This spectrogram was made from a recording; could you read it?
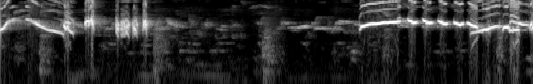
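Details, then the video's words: Song of an orange-headed thrush, played to stir silent birds into song. A loud falling whistle and sharp notes open, then a near-quiet gap, then a fast, loud torrent of varied whistles and chatters. "Terapi Anis Merah Bisu | AM Macet Jadi Gacor Coba Di Putarkan Suara AM Ini"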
